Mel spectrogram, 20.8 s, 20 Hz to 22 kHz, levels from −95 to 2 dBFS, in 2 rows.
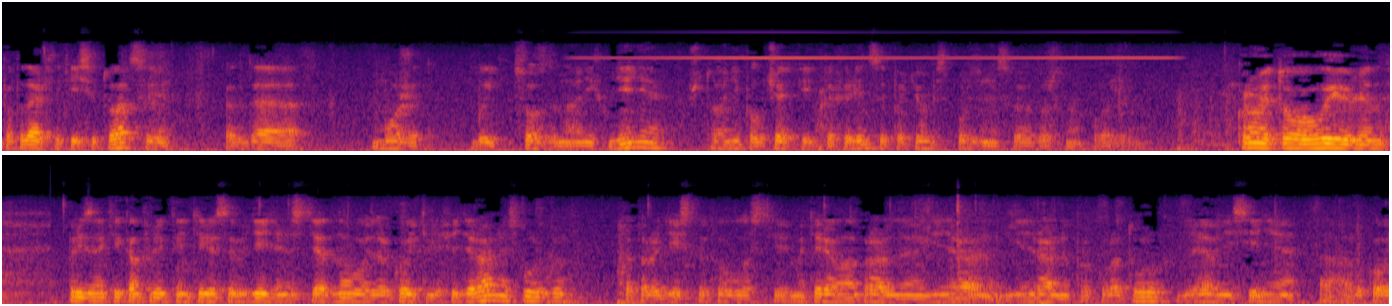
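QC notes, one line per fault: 4.16–8.91 s, feedback whistle: a thin, steady tone at about 4.7 kHz sits behind the sound, roughly 15 dB down, swelling and fading slowly in level rather than building. The sound points to a loudspeaker-to-microphone loop held just at the edge of instability, so a single frequency recirculates with enough gain to persist but not enough to run away; likely an open monitor or PA path near the mic during this stretch.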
